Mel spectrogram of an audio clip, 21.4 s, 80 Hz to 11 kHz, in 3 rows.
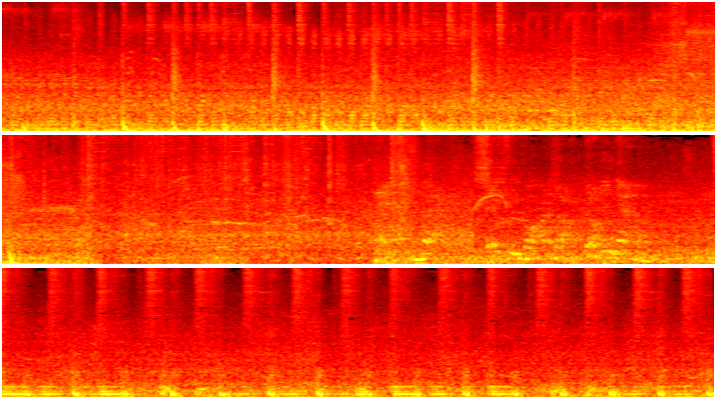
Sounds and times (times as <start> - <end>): Music: 0.0 - 8.6, 14.1 - 21.3
Speech: 10.8 - 13.8.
